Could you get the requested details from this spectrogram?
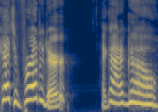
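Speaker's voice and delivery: very high-pitched clown voice. Retelling a To Catch a Predator episode, quoting a man dressed as a clown in a high voice. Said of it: "talking in this kind of high voice".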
